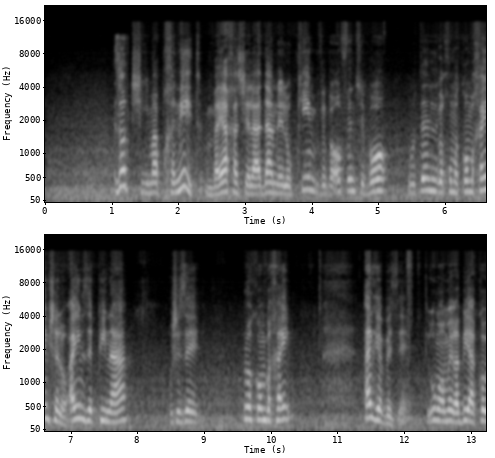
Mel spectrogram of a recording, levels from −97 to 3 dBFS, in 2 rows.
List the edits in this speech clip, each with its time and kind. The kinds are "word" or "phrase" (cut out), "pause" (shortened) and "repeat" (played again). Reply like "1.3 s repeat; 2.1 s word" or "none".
1.2 s word; 5.9 s word; 9.6 s word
